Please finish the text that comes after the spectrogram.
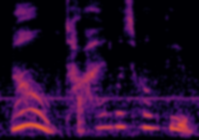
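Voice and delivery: hushed whisper, scolding Todd. Retold or imitated. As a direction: breathe it out like a disapproving secret. Girls scolding Todd, quoted.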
